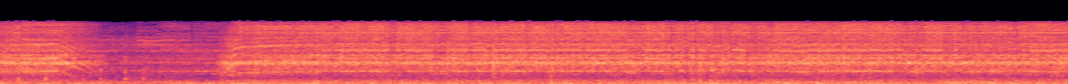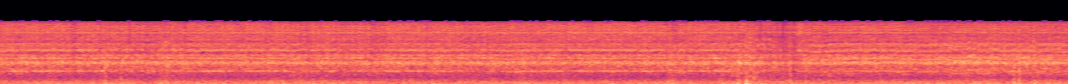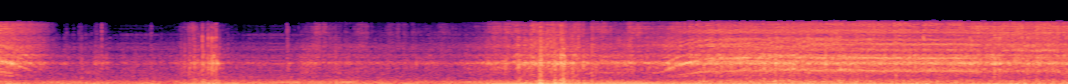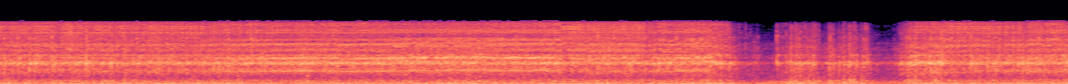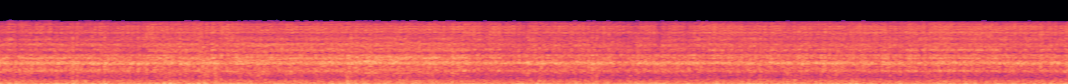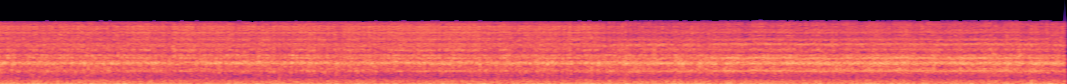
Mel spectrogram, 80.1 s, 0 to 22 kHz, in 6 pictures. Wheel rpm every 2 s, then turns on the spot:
50, 100, 170, 170, 170, 170, 170, 170, 170, 160, 170, 170, 160, 70, 10, 30, 70, 110, 160, 170, 170, 170, 160, 170, 70, 70, 160, 170, 170, 170, 170, 170, 170, 170, 160, 160, 170, 170, 170, 170.
48-50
